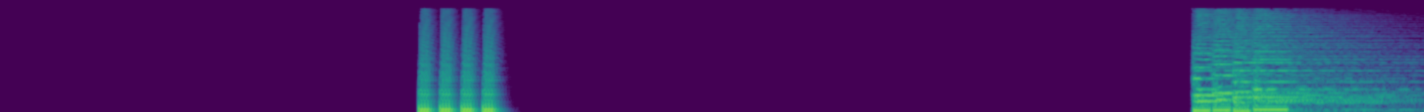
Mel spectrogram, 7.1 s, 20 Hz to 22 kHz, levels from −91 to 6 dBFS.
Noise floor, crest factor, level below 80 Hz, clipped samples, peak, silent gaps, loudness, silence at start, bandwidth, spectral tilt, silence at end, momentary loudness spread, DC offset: under -90 dBFS; 20 dB; -30 dBFS; under 0.1%; -4 dBFS; 2.59-5.95 s; -19 LUFS; 2.1 s; 16 kHz; -5.5 dB/octave; 0.05 s; 17 LU; under 0.1%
